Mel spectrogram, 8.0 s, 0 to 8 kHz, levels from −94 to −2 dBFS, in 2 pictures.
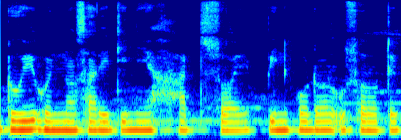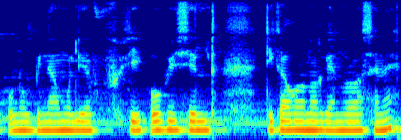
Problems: none marked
